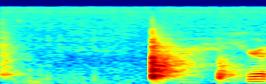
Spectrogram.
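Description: A glass baking dish of brownies set down on a cloth potholder on a table: a sudden loud knock about a second in, dying away quickly, then a lighter knock.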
